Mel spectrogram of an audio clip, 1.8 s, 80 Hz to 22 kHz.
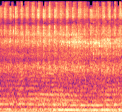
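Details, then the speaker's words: Vintage Ferguson TO35 tractor in second gear pulling a homemade bush hog through waist-deep brush: steady low engine note, pitch pulled down slightly but even and unlabored; engine under heavy load, normal. "Pretty heavy. You can hear how it loads up the track. We're running in second gear. Not too bad."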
